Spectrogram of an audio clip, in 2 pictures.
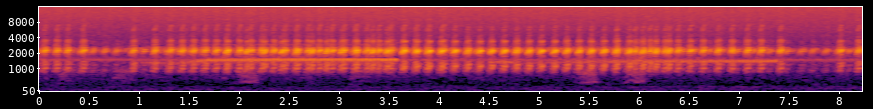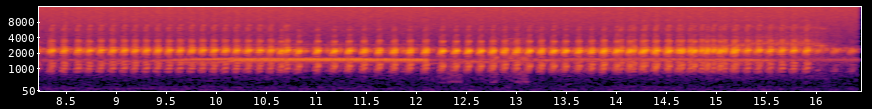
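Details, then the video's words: Night chorus of tree frogs in a pond, mid-April, north-east Italy: fast clicking pulses pour out in long bursts with brief dips, while mole crickets keep up a continuous pure trill underneath. "relaxing singing tree frogs in pond and trilling mole crickets by night"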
